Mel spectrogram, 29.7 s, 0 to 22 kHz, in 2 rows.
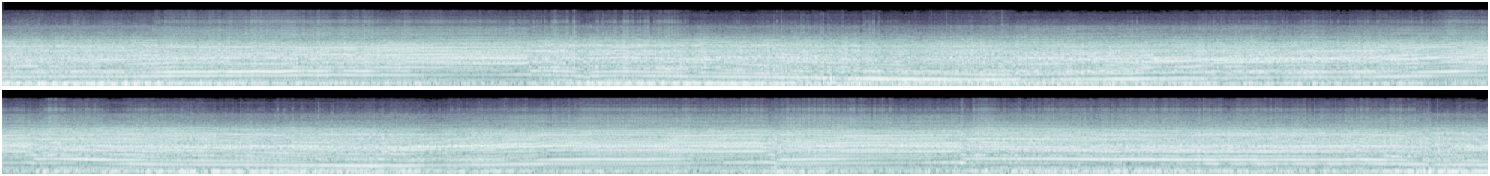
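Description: Honda CBR600 F4's 600cc inline-four engine at full racing pace, heard from on board: revs climb and fall around the lap, with quick gear changes heard as sudden jumps in engine pitch.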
